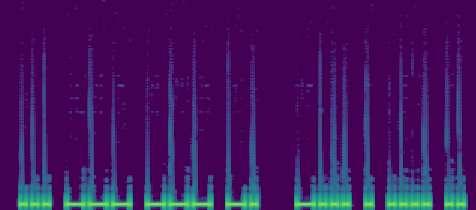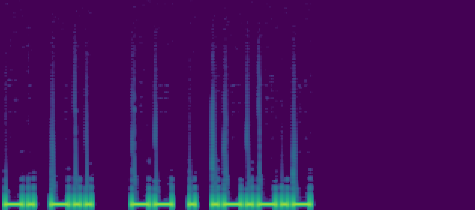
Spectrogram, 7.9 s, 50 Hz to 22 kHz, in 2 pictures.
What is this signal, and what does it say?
Morse code, heard as a keyed tone, about 25 wpm, 700 Hz. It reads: SOON BEHIND ME.
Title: Sentences from Top 500 Words 25wpm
